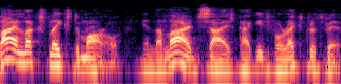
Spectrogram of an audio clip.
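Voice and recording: A man with a husky, rough edge and a fairly low pitch. His intonation is lively and his pace moderate.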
